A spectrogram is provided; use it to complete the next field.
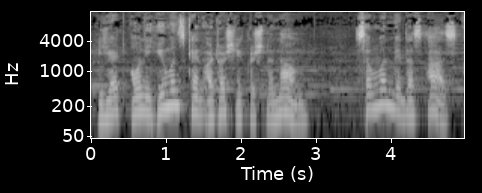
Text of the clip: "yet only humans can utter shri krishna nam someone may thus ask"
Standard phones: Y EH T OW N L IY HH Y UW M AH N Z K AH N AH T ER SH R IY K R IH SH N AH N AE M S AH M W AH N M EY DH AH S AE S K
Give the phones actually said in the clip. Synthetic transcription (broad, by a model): Y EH T OW N L IY HH Y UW M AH N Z K AH N AH T ER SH IY K R IH SH N AH N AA M S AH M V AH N M EY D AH S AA S K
